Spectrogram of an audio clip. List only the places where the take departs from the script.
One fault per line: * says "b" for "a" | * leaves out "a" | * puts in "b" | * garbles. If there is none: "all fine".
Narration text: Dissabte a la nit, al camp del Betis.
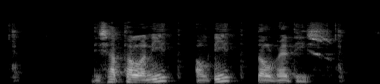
* says "nit" for "camp"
